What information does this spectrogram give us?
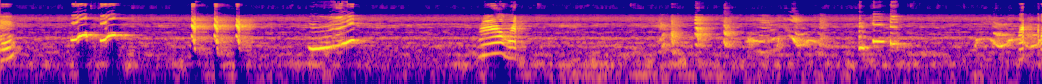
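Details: Pet talking parrots, two raw parrots and one ordinary parrot kept indoors in Vehari, Punjab, Pakistan, recorded on mobile phone: scattered harmonic squawks and rising whistled notes in short bursts, quiet gaps between, faint room hiss.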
